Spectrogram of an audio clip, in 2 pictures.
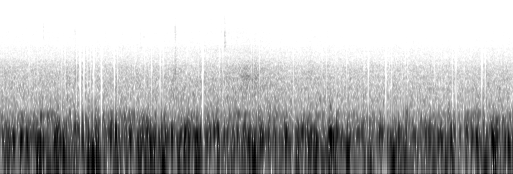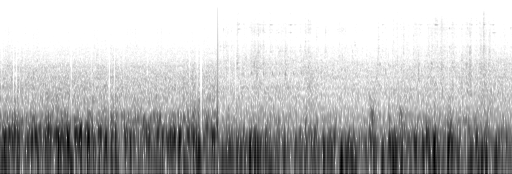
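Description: Truck driving, heard from inside the cab: a steady low rumble of engine and road noise, a little quieter in the last few seconds.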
